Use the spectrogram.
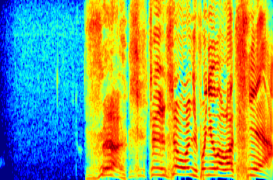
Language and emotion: Russian, angry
